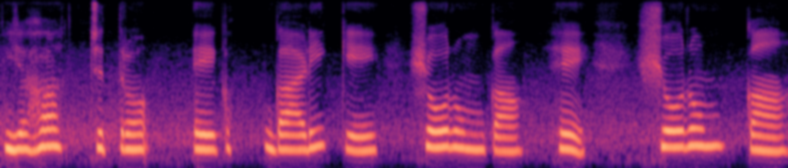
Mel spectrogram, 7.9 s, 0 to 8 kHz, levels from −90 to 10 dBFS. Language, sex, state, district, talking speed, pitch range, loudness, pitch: Hindi, female, Madhya Pradesh, Dhar, 75 wpm, 225-265 Hz, -13 LUFS, 235 Hz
